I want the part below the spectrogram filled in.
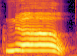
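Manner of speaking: sudden high, loud cry; shouted no. Real, not acted. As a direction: yell it out in dismay. Losing on time, cries out.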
